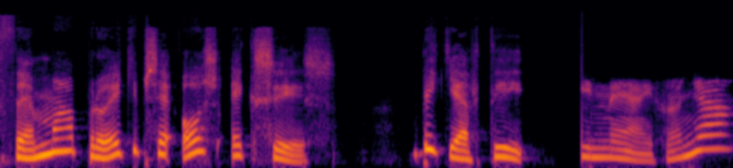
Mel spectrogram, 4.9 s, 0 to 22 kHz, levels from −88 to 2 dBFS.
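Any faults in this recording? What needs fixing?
From 1.99 to 2.74 s, just after "θέμα προέκυψε ως εξή", the speech turns choppy and robotic. Short holes, the longest 44 ms, are patched by stretching the previous sound. This is repeated packet loss, with about a fifth of that stretch concealed. A larger jitter buffer and a steadier network link would prevent it.

At 3.69 s the sound drops out for 0.19 s. It then returns dull and boxy until the end, with nothing above 3.6 kHz, about 5 dB quieter, and with new background noise roughly 50 dB down. The likely cause is the input switching to a poorer device. Locking the recording to one fixed input device would prevent it.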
